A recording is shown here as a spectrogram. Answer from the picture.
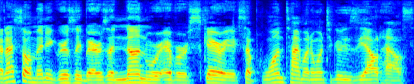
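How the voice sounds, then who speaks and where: A man talks at a very fast pace and medium pitch, his tone bright and sharp. His intonation is fairly even, and the background is quiet. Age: 50s. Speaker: reptile breeder and former park ranger. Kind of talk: casual interview chat.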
